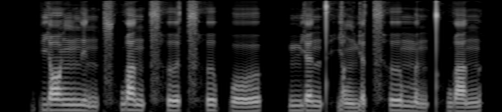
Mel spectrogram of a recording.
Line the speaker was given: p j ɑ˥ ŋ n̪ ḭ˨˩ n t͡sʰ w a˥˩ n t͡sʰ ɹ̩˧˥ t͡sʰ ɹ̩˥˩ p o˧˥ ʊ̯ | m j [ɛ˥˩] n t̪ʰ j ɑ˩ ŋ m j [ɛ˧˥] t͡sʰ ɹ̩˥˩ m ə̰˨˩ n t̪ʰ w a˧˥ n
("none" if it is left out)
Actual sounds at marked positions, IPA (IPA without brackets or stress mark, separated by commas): ɛ˥˩, ɛ˩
